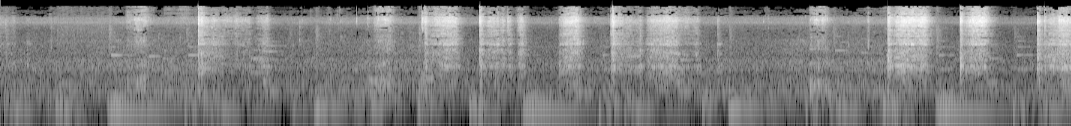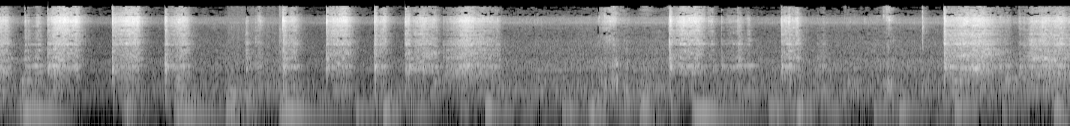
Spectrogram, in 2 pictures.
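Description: Metal spoon scraping over a metal baking tray in many short, irregular strokes, gathering up leftover sauce.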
